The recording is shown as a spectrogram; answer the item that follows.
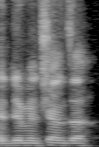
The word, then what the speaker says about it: DiVincenzo: Yeah, DiVincenzo.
